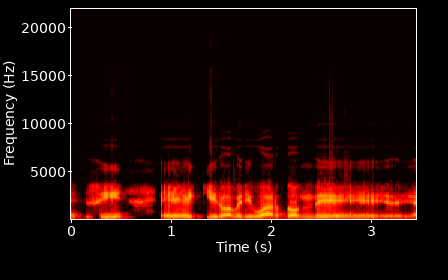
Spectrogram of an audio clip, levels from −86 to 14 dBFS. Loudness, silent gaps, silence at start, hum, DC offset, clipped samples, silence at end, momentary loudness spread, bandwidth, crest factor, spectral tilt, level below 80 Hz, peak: -26 LUFS; none; 0 s; none; under 0.1%; under 0.1%; 0 s; 6 LU; 8.2 kHz; 16 dB; -5 dB/octave; -76 dBFS; -10 dBFS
